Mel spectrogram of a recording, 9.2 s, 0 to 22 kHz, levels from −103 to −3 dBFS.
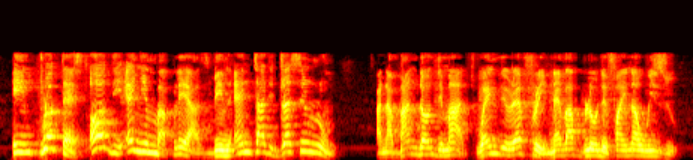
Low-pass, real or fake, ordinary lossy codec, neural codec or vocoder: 5.4 kHz; real; AAC, 32 kbps; none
